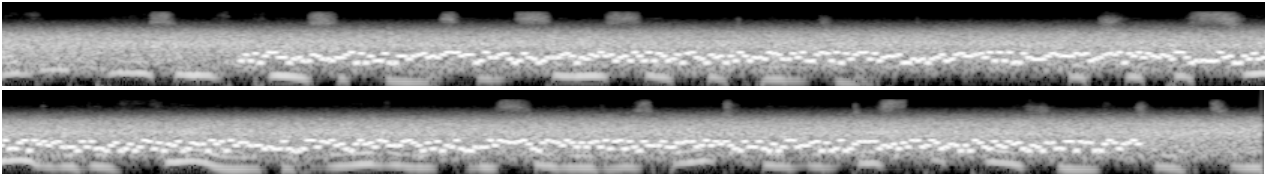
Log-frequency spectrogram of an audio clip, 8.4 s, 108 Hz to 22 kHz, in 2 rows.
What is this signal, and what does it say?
Multi-tone FSK (Olivia or MFSK type), about 500 Hz wide, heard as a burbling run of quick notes, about 62.5 baud, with radio static and speech in English.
